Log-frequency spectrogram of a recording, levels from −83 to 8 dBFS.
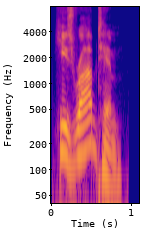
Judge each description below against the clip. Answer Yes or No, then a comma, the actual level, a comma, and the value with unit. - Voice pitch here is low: Yes, low, 125 Hz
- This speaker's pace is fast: No, average, 160 wpm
